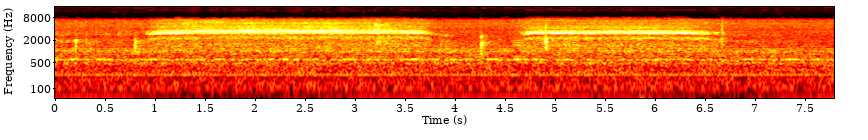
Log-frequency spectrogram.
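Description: A man draws hard on a vaping device with a soft hiss.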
